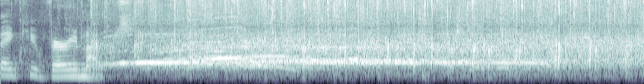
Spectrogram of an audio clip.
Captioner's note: audience clapping and cheering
